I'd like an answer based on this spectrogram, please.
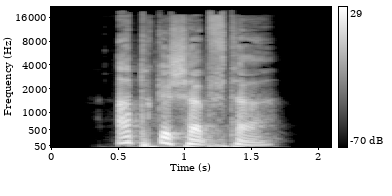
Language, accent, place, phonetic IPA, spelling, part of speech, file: German, Germany, Berlin, [ˈapɡəˌʃœp͡ftɐ], abgeschöpfter, adjective, De-abgeschöpfter.ogg
- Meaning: inflection of abgeschöpft: 1. strong/mixed nominative masculine singular 2. strong genitive/dative feminine singular 3. strong genitive plural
